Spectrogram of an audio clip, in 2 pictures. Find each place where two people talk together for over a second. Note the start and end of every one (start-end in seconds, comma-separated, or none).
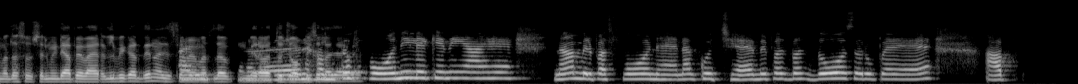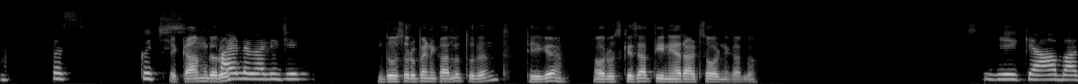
1.8-3.6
